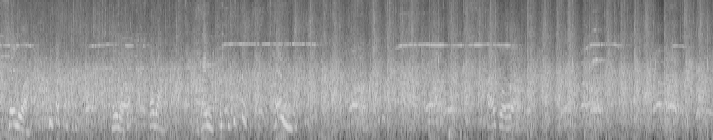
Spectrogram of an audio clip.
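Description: A young woman speaks cheerfully into a microphone.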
